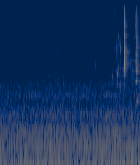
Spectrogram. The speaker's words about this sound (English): I'm just a little stressed out and I want to have a nice relaxed day. I'm gonna take a drink of water.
